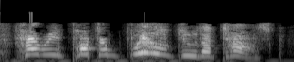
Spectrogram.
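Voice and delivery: loud, insistent high squeak; very high-pitched emphatic elf; Dobby. A narrator's reading. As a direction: squeak it with fierce resolve. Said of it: "squeaked the elf".

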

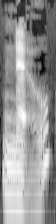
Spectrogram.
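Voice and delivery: very soft, low no. A narrator's reading. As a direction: say it softly and low. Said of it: "said Snape softly".

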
